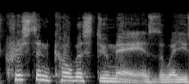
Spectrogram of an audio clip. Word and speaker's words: Kristin Kobes Du Mez: It's Kristin Kobes Du Mez is the way you say her name properly.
